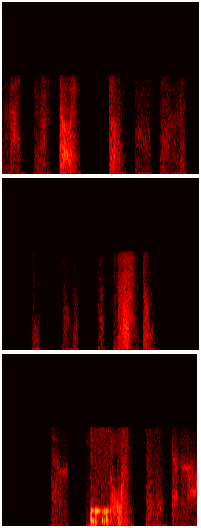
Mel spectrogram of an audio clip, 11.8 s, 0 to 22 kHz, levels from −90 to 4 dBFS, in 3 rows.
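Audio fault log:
0.00–9.65 s and 10.05–11.79 s, comfort noise in place of the background: The room background turns into a smooth, even hiss with no detail. It sits about 22 dB below the loudest speech and drops by about 5 dB in the first stretch and about 3 dB in the second. The likely cause is discontinuous transmission. The sender stopped sending audio, and the receiver filled the gap with synthetic noise. That noise is band-limited to 4 kHz, like the call path itself.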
